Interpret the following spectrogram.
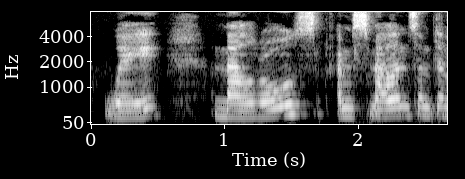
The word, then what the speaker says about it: Ouai: The perfume I'm thinking of in my mind, if you ever smell, I think they pronounce it Way, it's like Ouai, Way, Melrose.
